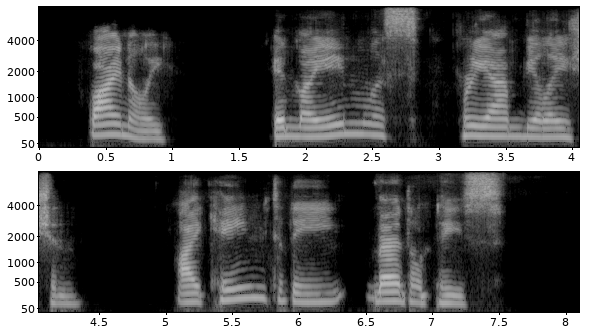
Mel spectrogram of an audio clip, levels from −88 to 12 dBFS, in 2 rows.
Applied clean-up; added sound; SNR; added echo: neural mask model Resemble Enhance denoiser.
